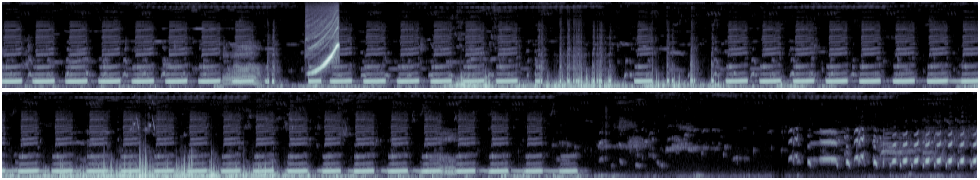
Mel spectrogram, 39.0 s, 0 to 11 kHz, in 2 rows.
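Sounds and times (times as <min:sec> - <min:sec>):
quail calling: 0:06.1 - 0:06.8.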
